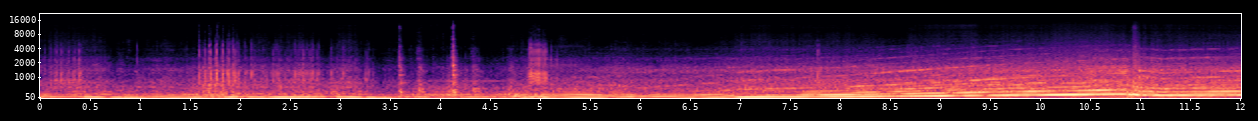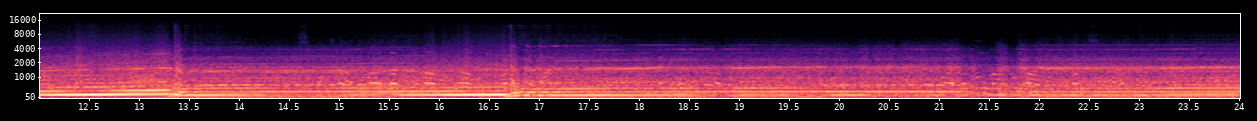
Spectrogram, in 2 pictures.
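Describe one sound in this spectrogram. A car engine revs hard, climbing and dropping in pitch as the gears change.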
